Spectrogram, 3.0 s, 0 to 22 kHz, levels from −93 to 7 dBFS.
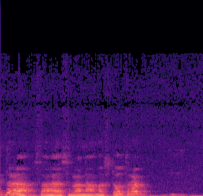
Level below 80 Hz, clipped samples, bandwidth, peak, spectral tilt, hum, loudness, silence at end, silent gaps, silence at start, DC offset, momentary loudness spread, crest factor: -38 dBFS; under 0.1%; 14 kHz; -6 dBFS; -8.5 dB/octave; none; -21 LUFS; 0 s; none; 0 s; under 0.1%; 21 LU; 16 dB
